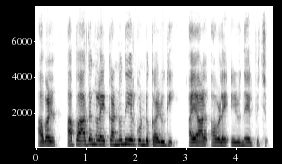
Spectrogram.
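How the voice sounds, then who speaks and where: A woman narrates a literary novel in a slow, measured and solemn voice. She lets each sentence settle before the next one. The sound is slightly dull and lo-fi. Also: medium pitch, level tone, clear, resonant tone.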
